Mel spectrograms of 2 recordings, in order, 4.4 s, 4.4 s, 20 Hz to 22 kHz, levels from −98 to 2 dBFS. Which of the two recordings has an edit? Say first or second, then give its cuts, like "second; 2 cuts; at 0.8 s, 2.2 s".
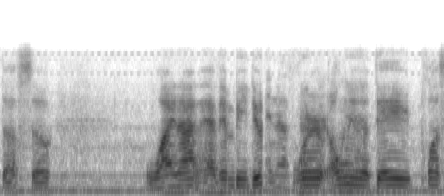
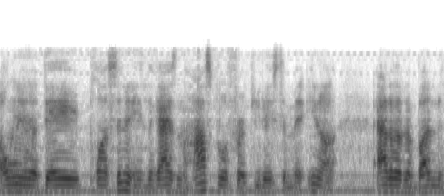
first; 1 cut; at 2.6 s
